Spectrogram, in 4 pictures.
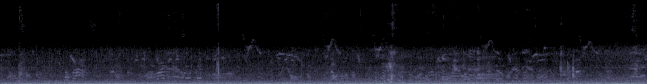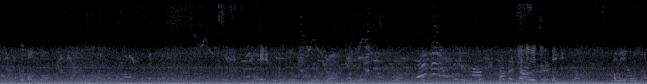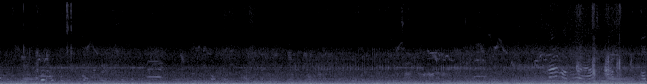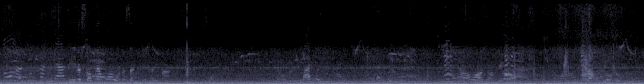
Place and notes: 醉月湖, National Taiwan University - At the lake
At the university, Bird sounds, Goose calls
